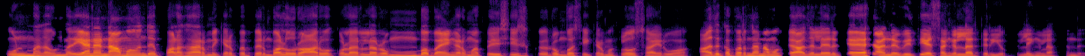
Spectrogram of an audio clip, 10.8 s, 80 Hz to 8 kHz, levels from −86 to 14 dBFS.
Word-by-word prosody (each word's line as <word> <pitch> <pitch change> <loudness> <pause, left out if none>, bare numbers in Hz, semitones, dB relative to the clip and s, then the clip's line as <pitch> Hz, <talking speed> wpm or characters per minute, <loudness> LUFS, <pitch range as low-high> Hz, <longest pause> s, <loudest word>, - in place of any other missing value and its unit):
உண்மதான், 195 -8 0
உண்மதான். 145 +5 0
ஏன்னா 225 +2 +7
நாம 175 +4 +5
வந்து 205 +3 0
பழக 170 +3 0
ஆரம்பிக்கறப்ப 155 +1 -4
பெரும்பாலும் 155 +3 0
ஒரு 140 - 0
ஆர்வக் 150 -1 -1
கோளாறுல 140 +2 -1
ரொம்ப 175 +6 -2
பயங்கரமா 145 +2 0
பேசி 140 +2 -3
ஸ் - - -13 0.3
ரொம்ப 155 +3 -3
சீக்கிரமா 140 -1 -8
குளோஸ் 135 +1 -4
ஆயிருவோம். 110 +3 -6 0.2
அதுக்கு 210 0 0
அப்பறம் 205 0 -1
தான் 195 -3 +1
நமக்கு 160 -2 -2
அதுல 140 0 0
இருக்க 155 +1 +2 0.2
அந்த 135 -1 +1
வித்தியாசங்கள்லாம் 140 -4 +1
தெரியும் 110 +1 -9
இல்லைங்களா? 105 -2 -8
வந்து 105 -1 -14
145 Hz, 165 wpm, -22 LUFS, 135-165 Hz, 0.3 s, ஏன்னா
